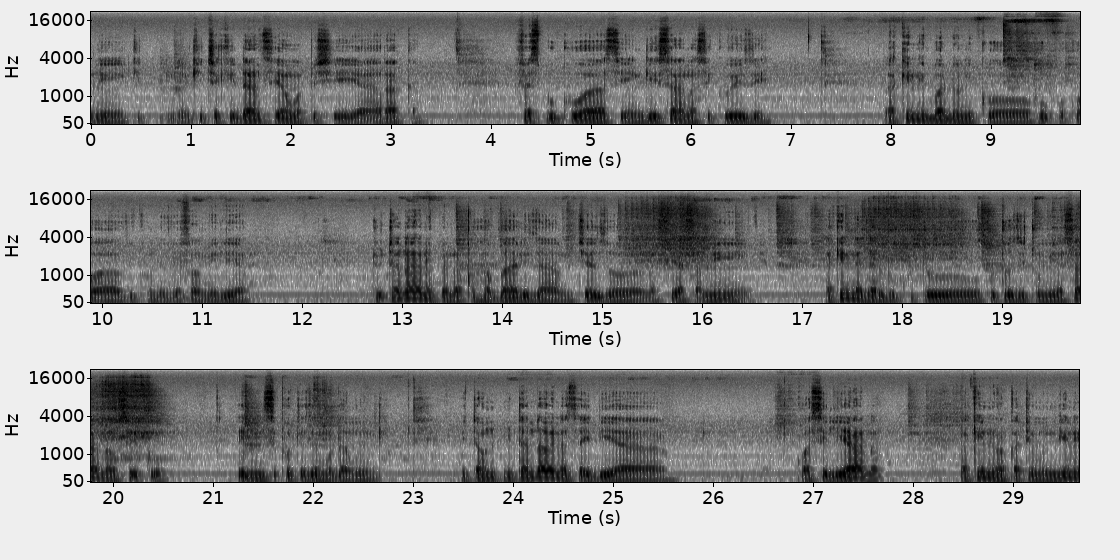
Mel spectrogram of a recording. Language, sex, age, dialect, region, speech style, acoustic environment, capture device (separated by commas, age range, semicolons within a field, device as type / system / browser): Swahili, male, 25-34, Kenya - Mombasa, Kenya, happy; focused; relaxed; excited, silence; nature; appliances, desktop / Windows / Chrome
